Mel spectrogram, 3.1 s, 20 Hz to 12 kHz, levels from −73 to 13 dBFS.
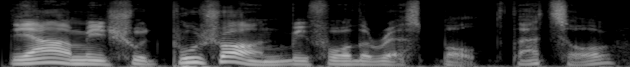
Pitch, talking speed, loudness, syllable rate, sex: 140 Hz, 210 wpm, -19 LUFS, 4.8 syllables/s, male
